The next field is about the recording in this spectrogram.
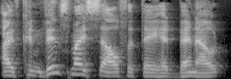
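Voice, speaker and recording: He's a podcast co-host in his thirties, telling a rambling, hesitant story with many self-corrections in a casual chat. The voice is mid-range, animated and a little bright, at a normal speed.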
